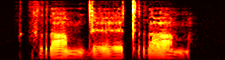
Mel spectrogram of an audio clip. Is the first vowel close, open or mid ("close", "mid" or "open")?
open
